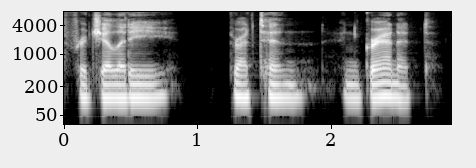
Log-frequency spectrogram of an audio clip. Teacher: These T sounds are unvoiced, meaning they don't use the larynx when sounded out. The larynx is the muscular organ that contains our vocal cords, and it's almost as if the larynx can't be used, as it were, to stop the danger spoken about in the poem.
